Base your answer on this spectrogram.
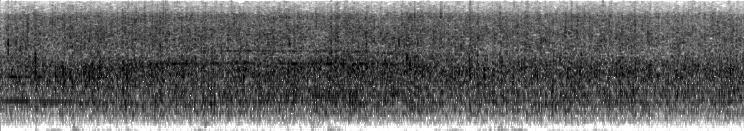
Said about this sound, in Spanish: Pónganse de pie. Yo quiero darles un fuerte aplauso.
